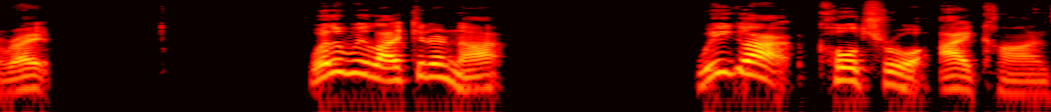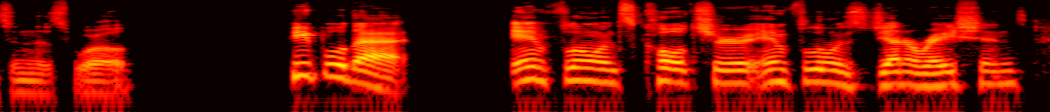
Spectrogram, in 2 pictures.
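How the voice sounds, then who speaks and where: A man hosting a casual commentary vlog who talks in an upbeat, slangy way and then reads a news article aloud. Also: on the high side. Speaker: political commentary vlogger.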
